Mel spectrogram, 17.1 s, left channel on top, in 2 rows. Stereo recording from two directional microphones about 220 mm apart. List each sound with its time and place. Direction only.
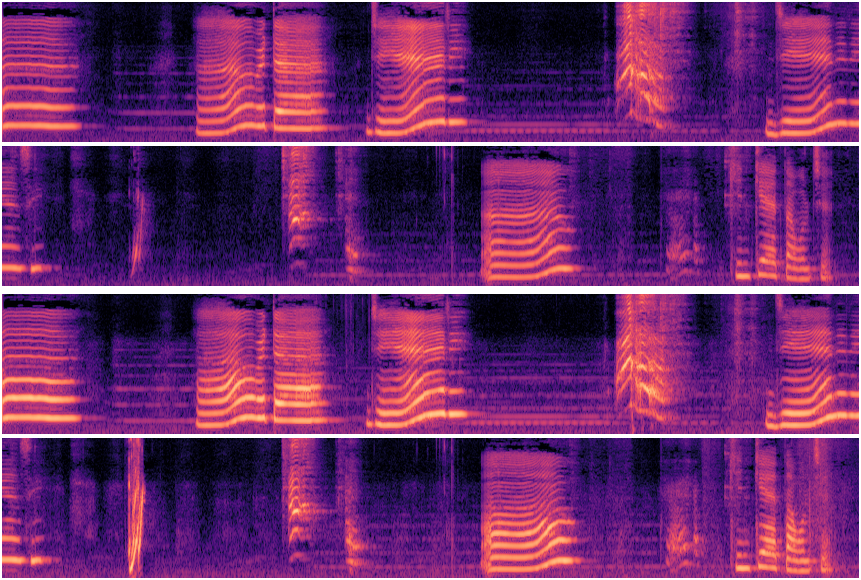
0.0 s humming: 10° left (ahead or behind)
1.6 s music: 10° left (ahead or behind)
3.7 s a woman's voice: 15° left (ahead or behind)
6.0 s music: 20° left (ahead or behind)
7.3 s a sound: 15° left (ahead or behind)
13.0 s a sound: 15° left (ahead or behind)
